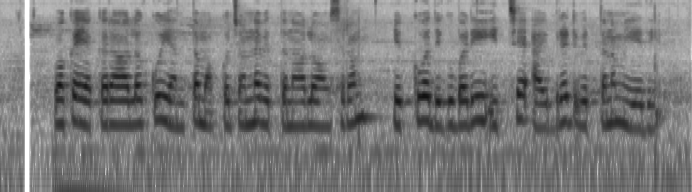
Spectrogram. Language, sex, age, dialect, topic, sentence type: Telugu, female, 18-24, Utterandhra, agriculture, question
